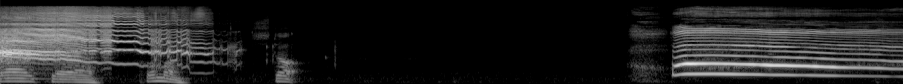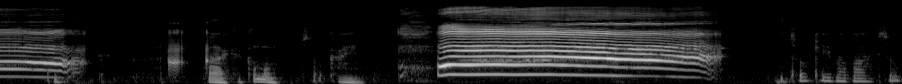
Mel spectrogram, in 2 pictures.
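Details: Infant crying before bedtime bottle: two long, loud, high-pitched wails with short sobbing sounds between them.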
